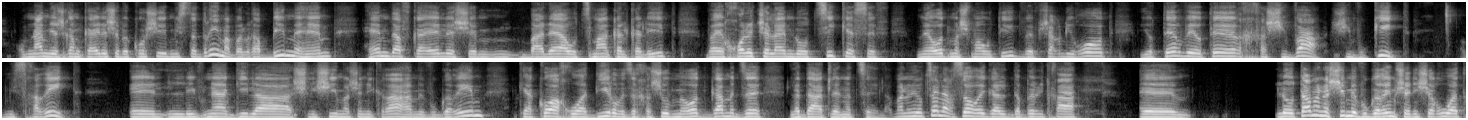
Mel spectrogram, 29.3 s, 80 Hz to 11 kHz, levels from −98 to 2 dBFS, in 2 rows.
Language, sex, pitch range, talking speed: Hebrew, male, 160-205 Hz, 120 wpm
